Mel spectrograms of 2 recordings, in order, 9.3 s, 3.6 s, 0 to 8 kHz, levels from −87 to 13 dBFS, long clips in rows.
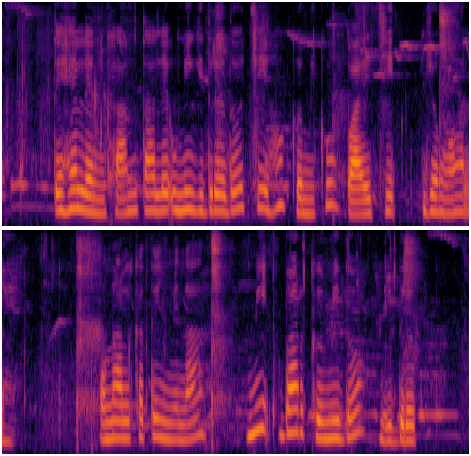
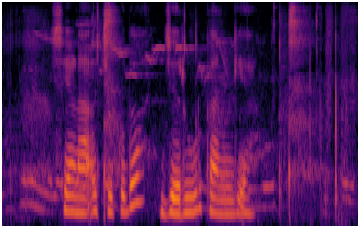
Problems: background sounds at intervals, continuous background conversations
